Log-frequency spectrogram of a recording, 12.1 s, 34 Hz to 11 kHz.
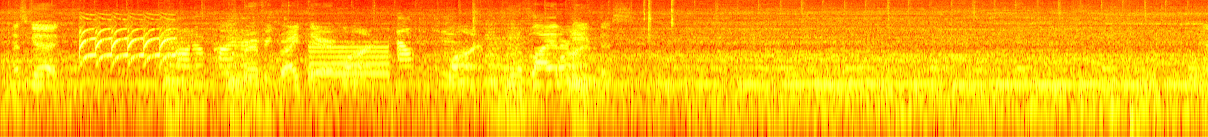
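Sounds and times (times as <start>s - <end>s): cockpit rushing hum: 0.6s - 12.0s.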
